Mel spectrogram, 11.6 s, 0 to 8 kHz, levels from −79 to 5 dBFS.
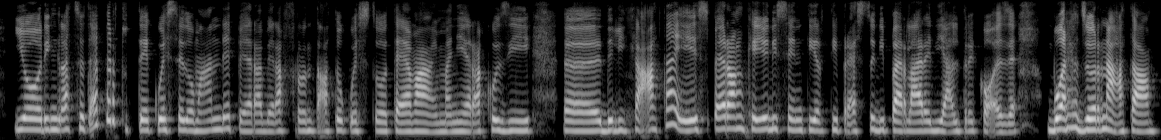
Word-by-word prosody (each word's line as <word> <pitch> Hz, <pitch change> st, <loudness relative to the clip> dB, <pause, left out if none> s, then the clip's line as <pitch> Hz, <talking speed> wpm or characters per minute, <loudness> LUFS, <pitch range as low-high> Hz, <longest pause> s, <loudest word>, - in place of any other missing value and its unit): Io 230 Hz, 0 st, +3 dB
ringrazio 235 Hz, +2 st, 0 dB
te 305 Hz, -, -1 dB
per 420 Hz, -1 st, -1 dB
tutte 220 Hz, -, -3 dB
queste 225 Hz, +1 st, +1 dB
domande, 215 Hz, +4 st, -2 dB
per 195 Hz, -5 st, -5 dB
aver 195 Hz, 0 st, -4 dB
affrontato 205 Hz, 0 st, -4 dB
questo 200 Hz, -1 st, -5 dB
tema 195 Hz, -1 st, +2 dB
in 180 Hz, -, -7 dB
maniera 190 Hz, +1 st, -2 dB
così, 210 Hz, 0 st, -2 dB, 0.3 s
uhm, 200 Hz, -1 st, +1 dB
delicata 215 Hz, -, 0 dB
e 215 Hz, -3 st, +3 dB
spero 245 Hz, +3 st, +3 dB
anche 250 Hz, -1 st, +2 dB
io 235 Hz, +1 st, +3 dB
di 240 Hz, -, -1 dB
sentirti 220 Hz, -2 st, -3 dB
presto 205 Hz, +2 st, -6 dB
e -, -, -1 dB
di 220 Hz, -1 st, -4 dB
parlare 200 Hz, -1 st, +3 dB
di 205 Hz, 0 st, -1 dB
altre 200 Hz, +2 st, -5 dB
cose. 180 Hz, -2 st, -3 dB, 0.3 s
Buona 240 Hz, +4 st, +5 dB
giornata. 205 Hz, -4 st, +4 dB
210 Hz, 165 wpm, -21 LUFS, 200-230 Hz, 0.3 s, Buona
